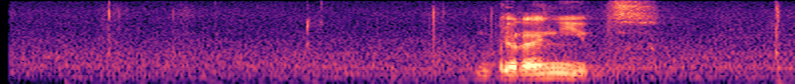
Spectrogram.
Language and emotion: Russian, neutral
